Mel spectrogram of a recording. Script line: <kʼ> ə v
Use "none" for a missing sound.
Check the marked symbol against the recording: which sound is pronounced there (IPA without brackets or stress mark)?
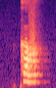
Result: k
